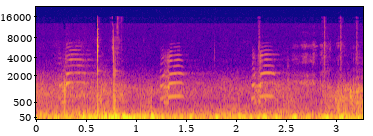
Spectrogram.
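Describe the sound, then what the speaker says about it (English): Geese honk several times outdoors in the Midwest, distinct nasal calls in short bursts spread across the clip, moderately distant over a low background rumble. "Did you hear the geese?"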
